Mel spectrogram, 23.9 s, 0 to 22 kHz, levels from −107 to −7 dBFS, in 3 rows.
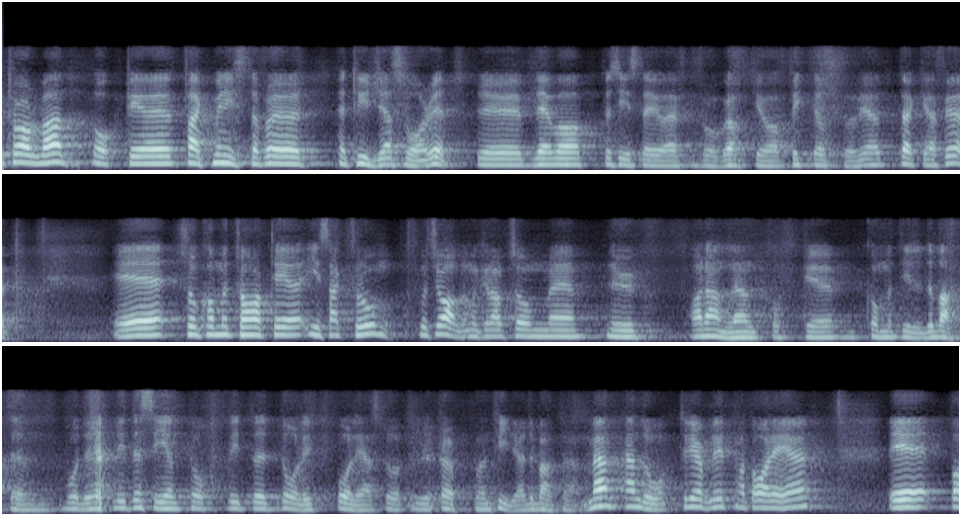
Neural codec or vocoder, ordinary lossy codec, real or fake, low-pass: codec, 24 kHz, 0.5 kbps, DualCodec; none; fake; 7.2 kHz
